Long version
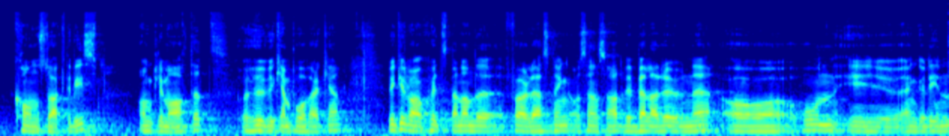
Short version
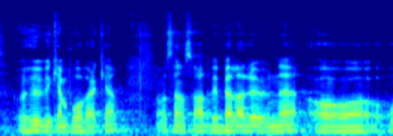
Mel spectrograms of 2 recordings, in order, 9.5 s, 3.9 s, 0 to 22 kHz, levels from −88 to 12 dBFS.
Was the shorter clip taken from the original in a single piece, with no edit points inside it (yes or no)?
no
